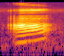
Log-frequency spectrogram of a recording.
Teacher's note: आ कंठ से निकल रहा है।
